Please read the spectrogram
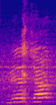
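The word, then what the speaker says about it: nature: जैसे फ्यूचर, फ्यूचर, नेचर, कल्चर, सब में यू के बाद RE आ रहा है तो इसको अर पढ़ रहे हैं ना।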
